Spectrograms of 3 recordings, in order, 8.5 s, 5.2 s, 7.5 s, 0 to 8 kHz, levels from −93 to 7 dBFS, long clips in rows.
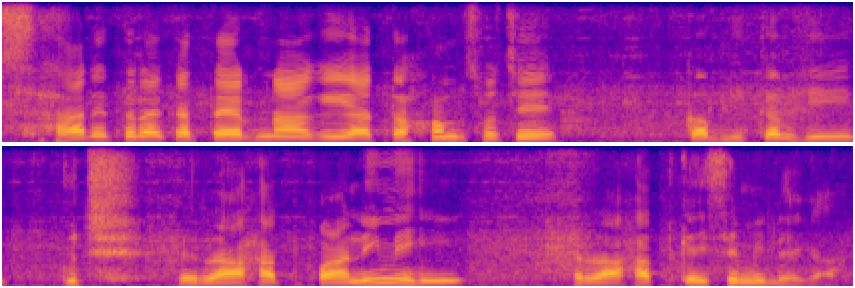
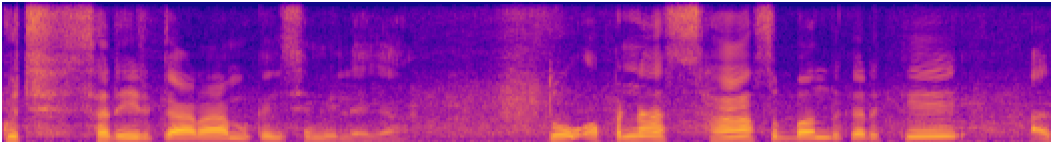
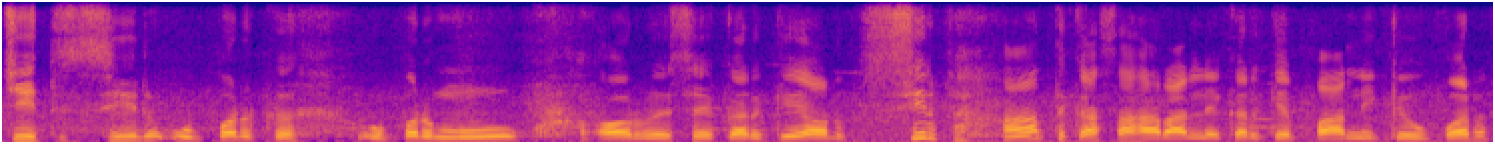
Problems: none marked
